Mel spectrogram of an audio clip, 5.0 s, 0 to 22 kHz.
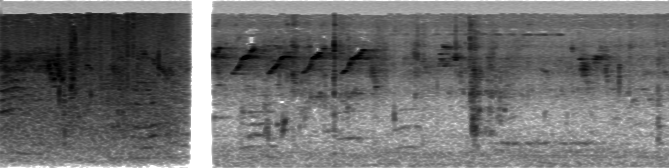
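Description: A bird gives four quick rising chirps in a row, after about 1.5 s of loud, even rustling noise that ends abruptly; a faint outdoor background with a few small clicks follows.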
